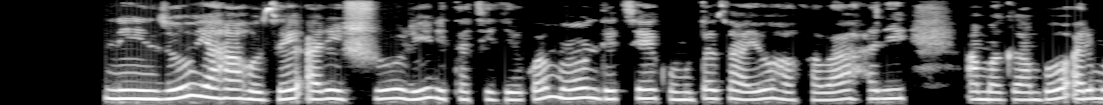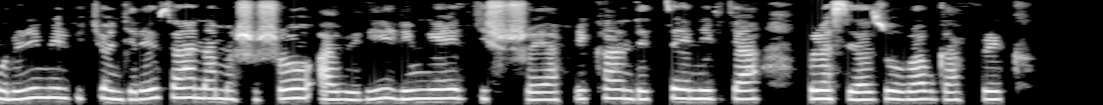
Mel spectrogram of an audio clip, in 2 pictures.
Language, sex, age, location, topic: Kinyarwanda, female, 18-24, Huye, education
